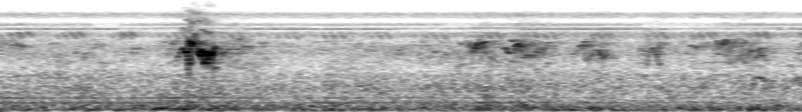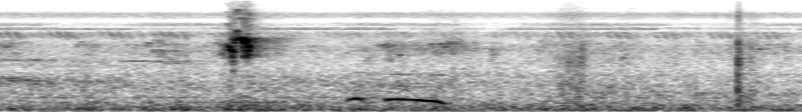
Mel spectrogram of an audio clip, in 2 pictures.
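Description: Birds calling: scattered short chirps, with two sharper, louder calls about a second in and about five seconds in.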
